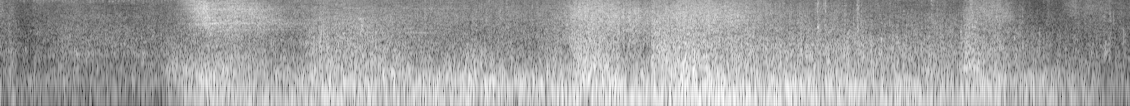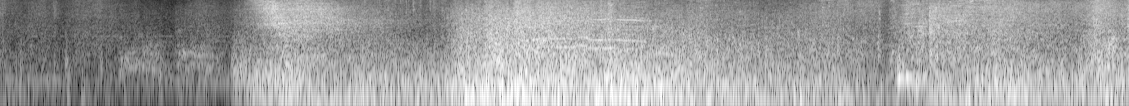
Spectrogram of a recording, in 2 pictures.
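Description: Fiery explosions boom and roar.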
